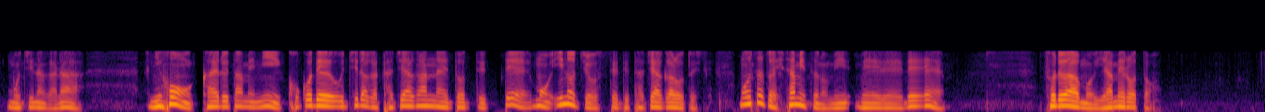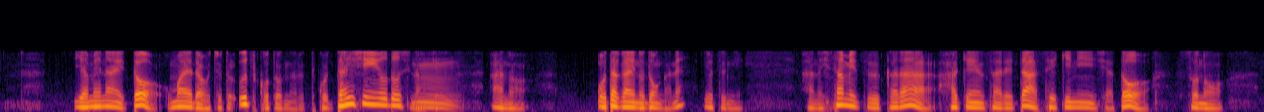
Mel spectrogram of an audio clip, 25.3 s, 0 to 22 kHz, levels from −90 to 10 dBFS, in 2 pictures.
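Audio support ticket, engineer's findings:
Short stall from a late packet, 1.96–2.05 s: last sound held about 66 ms with slight buzz or dip, then resumes in place. Jitter buffer underrun, nothing lost. Shorter than the later freeze.

Call audio freeze, 9.12–9.26 s: sound continues as a fading buzz or hiss for about 126 ms, no drop to silence, then picks up where it stopped. Likely delayed packets emptying the jitter buffer.

Jitter buffer speed-up at 7.50–7.99 s (109%, about 50 ms removed), 13.21–13.67 s (113%, about 70 ms) and 16.41–17.06 s (109%, about 70 ms): speech hurried at unchanged pitch. Pitch-period trimming to drain excess buffered delay; nothing is held.

Band-limited audio, nothing above 4 kHz, consistent with narrowband G.711 A-law at 64 kbps on the call path.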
